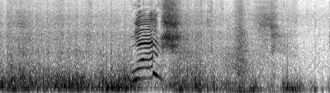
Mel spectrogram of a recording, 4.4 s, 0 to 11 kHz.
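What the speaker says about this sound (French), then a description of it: "Mais là le vent il est abusé. 75 km/h." Strong wind of about 75 km/h gusts across the microphone on an Icelandic coast, a steady roaring buffet throughout while people talk nearby.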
